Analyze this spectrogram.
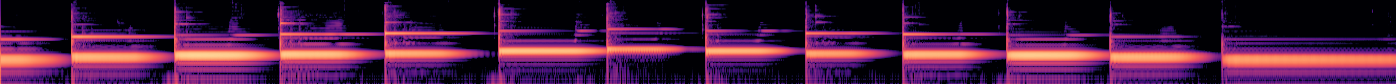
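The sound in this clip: A blues scale in F played note by note on an instrument: about a dozen clear, sustained tones climb steadily in pitch, then step back down to the starting note, evenly paced and heard alone.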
